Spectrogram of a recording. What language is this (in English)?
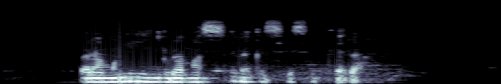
Kinyarwanda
